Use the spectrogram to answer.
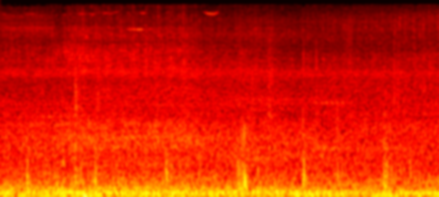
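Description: A car pulls up to pick someone up, its engine giving a steady low rumble with road noise running throughout and no voices.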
